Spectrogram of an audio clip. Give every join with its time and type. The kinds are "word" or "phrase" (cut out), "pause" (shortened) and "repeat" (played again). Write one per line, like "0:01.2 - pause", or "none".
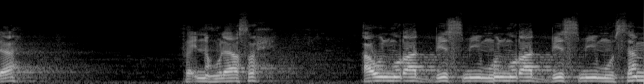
0:04.9 - repeat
